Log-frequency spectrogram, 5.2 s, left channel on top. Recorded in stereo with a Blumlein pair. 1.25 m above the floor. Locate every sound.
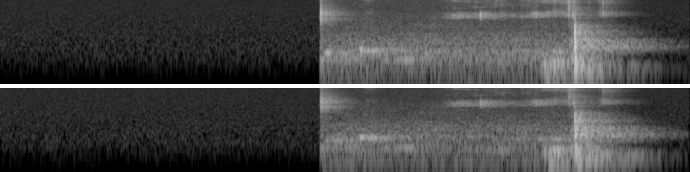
2.4 s crushing: 25° left, 0.9 m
